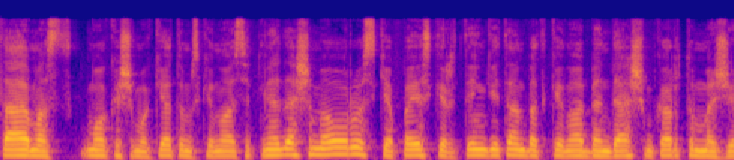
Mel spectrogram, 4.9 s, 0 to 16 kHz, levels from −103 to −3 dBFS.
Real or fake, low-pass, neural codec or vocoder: real; 9.9 kHz; none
